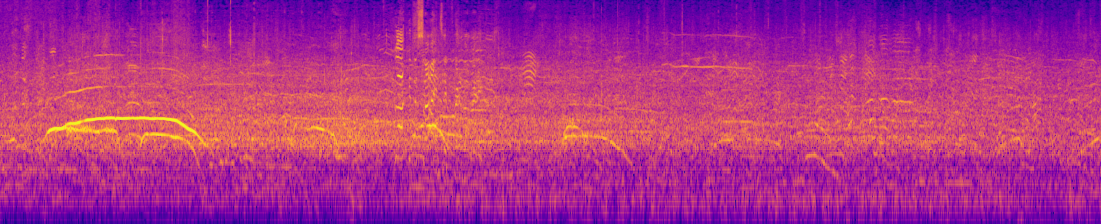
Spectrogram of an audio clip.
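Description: A huge stadium crowd cheers and roars throughout, outdoors.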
